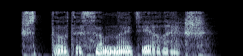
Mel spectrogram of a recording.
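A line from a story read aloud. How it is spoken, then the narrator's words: Hoarse whisper. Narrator (Russian): хрипло прошептал Дарс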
